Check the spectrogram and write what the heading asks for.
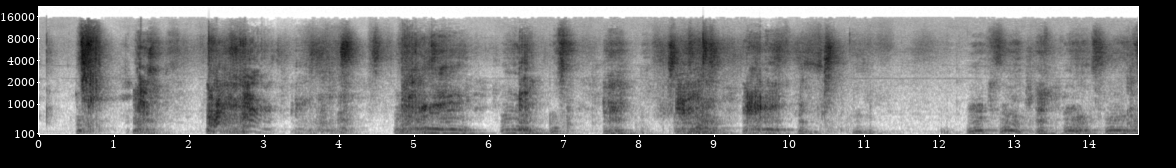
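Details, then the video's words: American Staffordshire Terriers playing together: Solo, brown male aged 12, and Shaya, grey female aged 1 year 8 months. Throaty growls and short barky huffs repeat in dense uneven bursts throughout. "American Staffordshire Terrier (Amstaffs playing)"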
